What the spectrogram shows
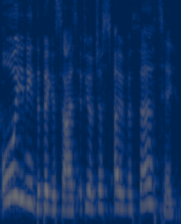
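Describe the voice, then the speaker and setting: Very animated and fairly quick, a woman in her thirties with a somewhat high, slightly bright voice does self-mocking, chatty stand-up at a comedy club. She laughs through her own jokes, and the live recording is noisy.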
